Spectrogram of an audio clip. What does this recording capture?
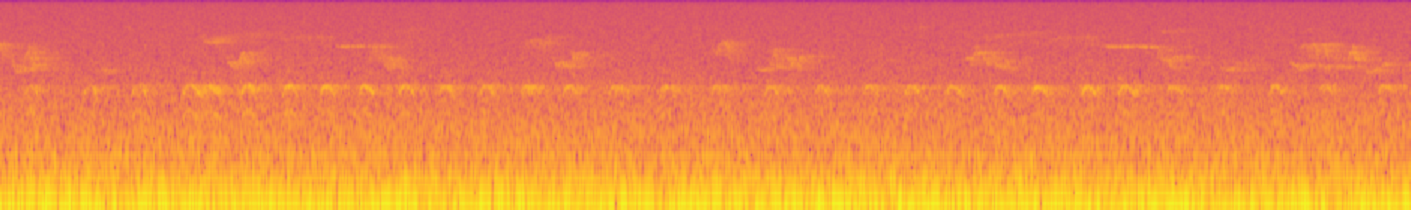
American Robin, American Crow, Red-eyed Vireo, Black-throated Green Warbler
